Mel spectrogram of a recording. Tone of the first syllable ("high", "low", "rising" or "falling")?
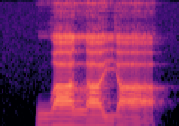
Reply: high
